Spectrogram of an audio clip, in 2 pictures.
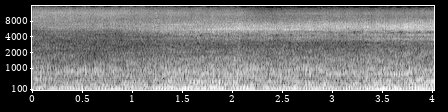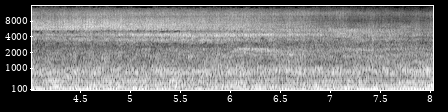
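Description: Jaguar XE S's supercharged V6 engine running as the car is driven around a cone course, over a steady low hum.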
